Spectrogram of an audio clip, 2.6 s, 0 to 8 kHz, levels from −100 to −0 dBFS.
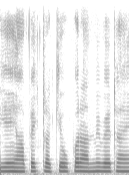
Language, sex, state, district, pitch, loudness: Hindi, female, Bihar, Gopalganj, 185 Hz, -50 LUFS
